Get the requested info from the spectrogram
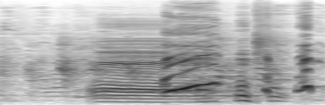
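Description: A man's voice holding a long, drawn-out "eee" hesitation on one steady pitch for about a second, sliding up in pitch near its end.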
